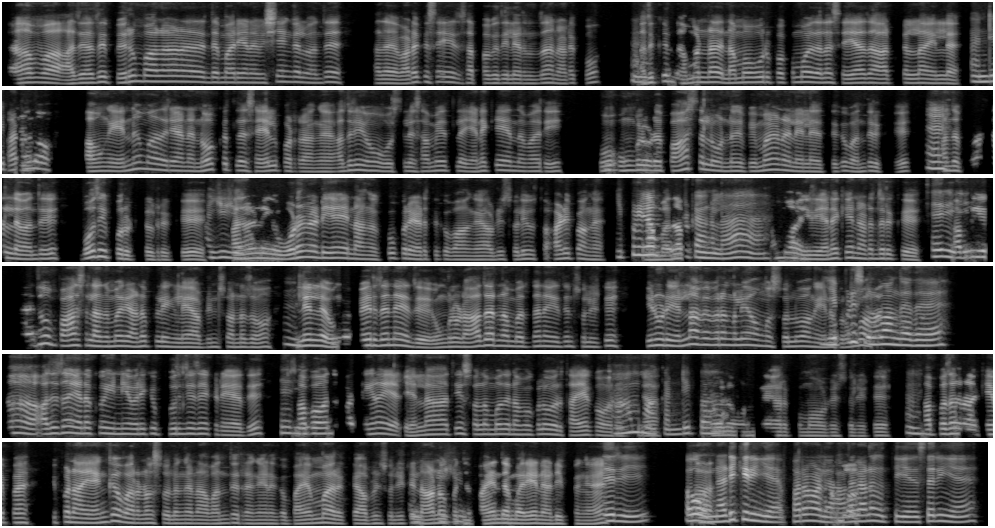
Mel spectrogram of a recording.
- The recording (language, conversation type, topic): Tamil, podcast, எதிர்காலத்தில் தகவலின் நம்பகத்தன்மையை நாம் எப்படிப் பரிசோதிப்போம்?
- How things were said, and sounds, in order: other background noise; static; distorted speech; tapping; in English: "பார்சல்"; in English: "பார்சல்ல"; in English: "பார்சல்"; mechanical hum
